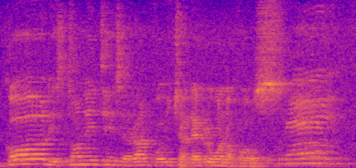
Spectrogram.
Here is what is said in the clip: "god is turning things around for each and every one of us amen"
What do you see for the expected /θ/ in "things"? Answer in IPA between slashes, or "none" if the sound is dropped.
/t/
